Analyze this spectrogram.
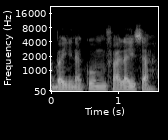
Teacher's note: Mim sukun bertemu fa, bacaan izhar syafawi, dibaca jelas mimnya.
